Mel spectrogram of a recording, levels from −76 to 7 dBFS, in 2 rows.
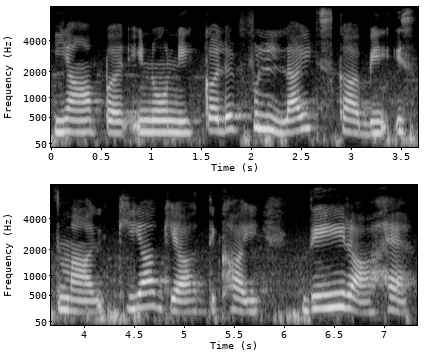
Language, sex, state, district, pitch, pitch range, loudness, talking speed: Hindi, female, Punjab, Fazilka, 220 Hz, 210-245 Hz, -13 LUFS, 115 wpm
